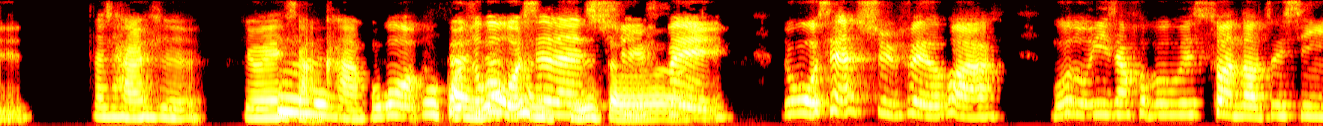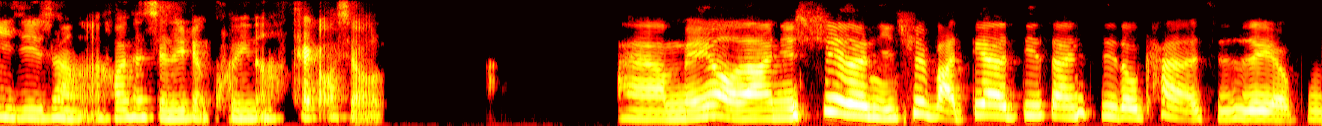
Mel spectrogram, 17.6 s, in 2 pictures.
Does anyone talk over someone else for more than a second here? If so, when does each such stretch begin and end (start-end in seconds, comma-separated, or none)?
2.8-4.6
